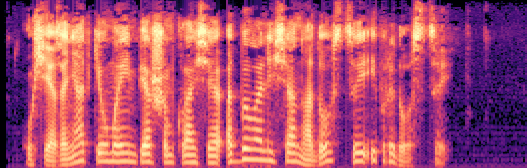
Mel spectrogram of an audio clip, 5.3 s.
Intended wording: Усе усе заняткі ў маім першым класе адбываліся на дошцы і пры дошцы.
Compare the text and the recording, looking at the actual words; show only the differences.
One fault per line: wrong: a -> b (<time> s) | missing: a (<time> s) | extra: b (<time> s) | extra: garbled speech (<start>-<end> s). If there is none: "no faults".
missing: усе (0.5 s)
